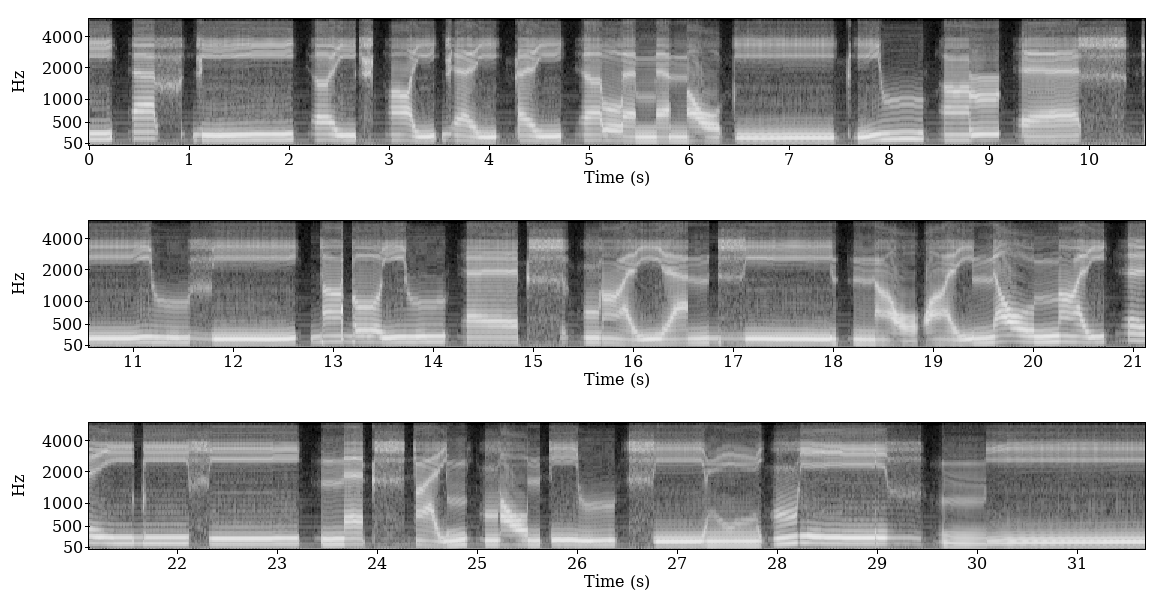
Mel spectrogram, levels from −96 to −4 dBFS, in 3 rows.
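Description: The audio sounds gritty and metallic from start to finish, with hiss-like and bright content smeared into harsh, unrelated tones and the spectrum running hard up to a wall at 6 kHz. This is aliasing. The sample rate was reduced without first filtering out content above half the new rate, which fits a drop from 48 kHz to 12 kHz. Everything above 6 kHz folded back down as false pitches, sitting roughly 30 dB below the signal.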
